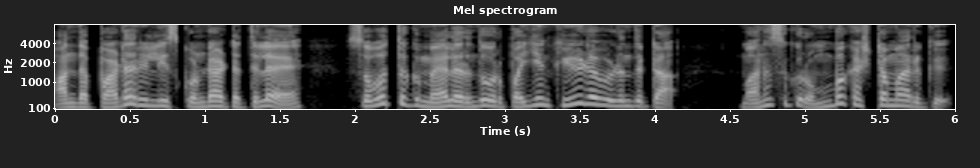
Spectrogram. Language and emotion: Tamil, sad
